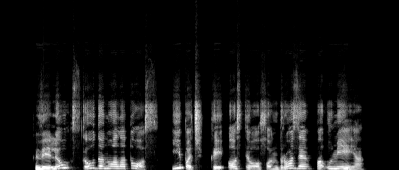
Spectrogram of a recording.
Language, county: Lithuanian, Klaipėda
